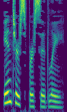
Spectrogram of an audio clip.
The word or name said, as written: interspersedly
